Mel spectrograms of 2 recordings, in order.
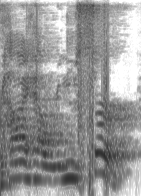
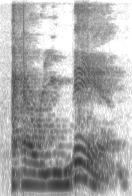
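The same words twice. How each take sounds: First: Higher, sing-song customer-service hello, rising on "sir"; bright cashier greeting. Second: Said in the usual way. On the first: Shown as a demonstration. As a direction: greet the gentleman like a cheerful cashier.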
